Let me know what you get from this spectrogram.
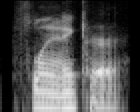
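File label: "flanker", American English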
